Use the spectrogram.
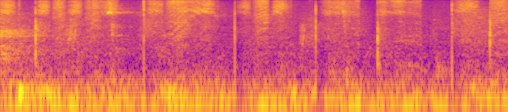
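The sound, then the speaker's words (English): Marker or chalk writing on a board during a lecture: a few quick, scratchy strokes and taps in an irregular rhythm, fairly quiet, with no voices. “I want to emphasize it. I'll write this again.”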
